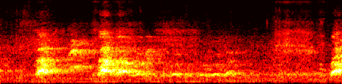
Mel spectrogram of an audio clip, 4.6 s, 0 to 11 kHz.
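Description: Several dogs bark in short, loud bursts at irregular intervals, fairly close, with background noise and some talk between barks, near the Darbar Sahib at about 2:30 a.m.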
